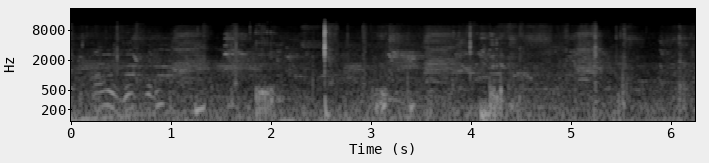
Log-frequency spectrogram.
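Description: Indistinct voices over outdoor background noise, with a single sharp click about two and a half seconds in.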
